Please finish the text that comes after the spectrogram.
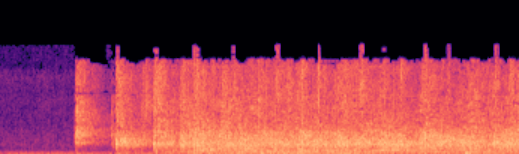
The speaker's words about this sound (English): Where did we get this crowd? I like I like Bill Maher saying there, what did we get this crowd? Yeah, they, oh, I guess we're supposed to clap here because we don't actually agree with you. We're kind of weirded out.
